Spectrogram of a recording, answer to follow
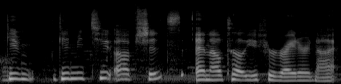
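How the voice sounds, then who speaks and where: A woman's voice: mid-range voice, normal speed. A young woman from Quebec with a French Canadian accent, chatting casually with her livestream viewers, laughing often as she answers their messages. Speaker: streamer. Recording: music playing behind. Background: background music.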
